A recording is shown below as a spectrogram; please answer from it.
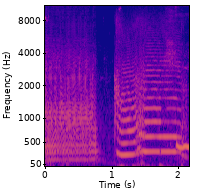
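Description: A tuba is blown with a faulty, comical sound: a rasping, breathy blast, then after about a second a note that slides up and holds. The funny sound comes from a damaged tuba that needs mending.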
